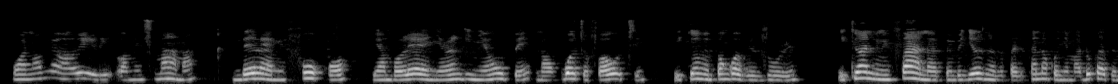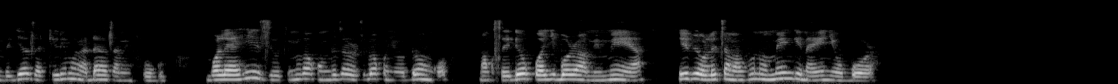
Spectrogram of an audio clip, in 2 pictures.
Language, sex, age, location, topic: Swahili, female, 25-35, Dar es Salaam, agriculture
